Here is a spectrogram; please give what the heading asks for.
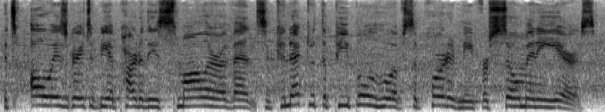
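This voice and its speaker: A woman's voice: a little high, a little fast, noisy background, close to an everyday voice. A woman playing a friendly, gracious veteran wrestling star in a video game cutscene.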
